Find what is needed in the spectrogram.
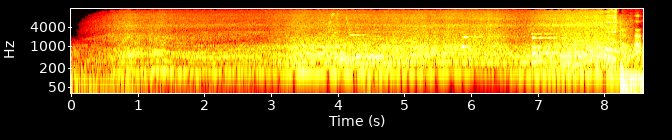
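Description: Quadcopter drone propellers whirring steadily over a hiss, the buzz wavering slightly in pitch.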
